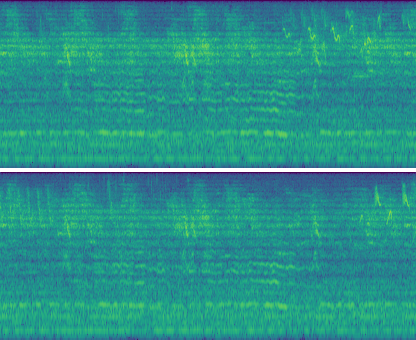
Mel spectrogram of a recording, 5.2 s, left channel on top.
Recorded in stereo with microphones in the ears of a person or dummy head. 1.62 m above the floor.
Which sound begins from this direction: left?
An insect, at 0.0 s.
